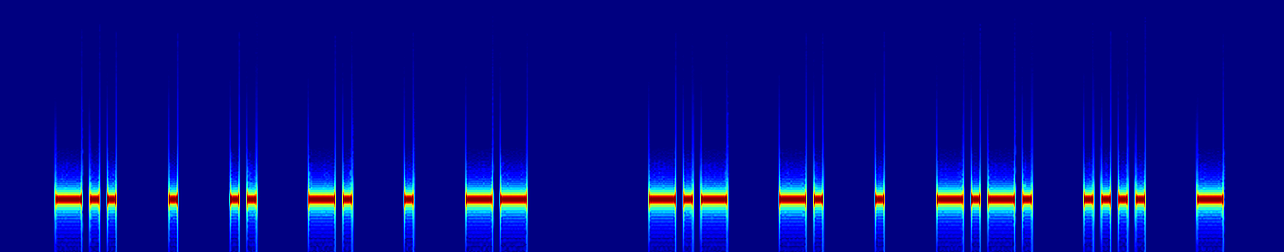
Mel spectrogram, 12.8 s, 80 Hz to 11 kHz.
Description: Morse code, heard as a keyed tone, about 14 wpm, spaced as for 10 wpm, 680 Hz. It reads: DEINEM KNECHT
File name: Witz-09-September-2025-50-F70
